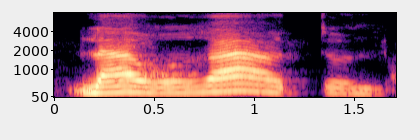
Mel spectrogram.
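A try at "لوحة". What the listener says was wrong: C'est pas ra. Ha. Ha. Halima. Ha. Halal. Par contre, ne prolonge pas, c'est pas hatun. Lauhatun.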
